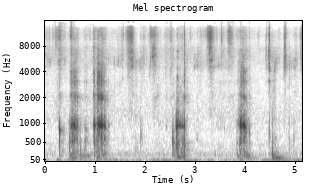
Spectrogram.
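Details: Moose, a shepherd mix dog, eating a bone: heavy crunching chomps in clusters roughly every second, with soft low rumbling and slurping between the bites, in a quiet room with no talking.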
